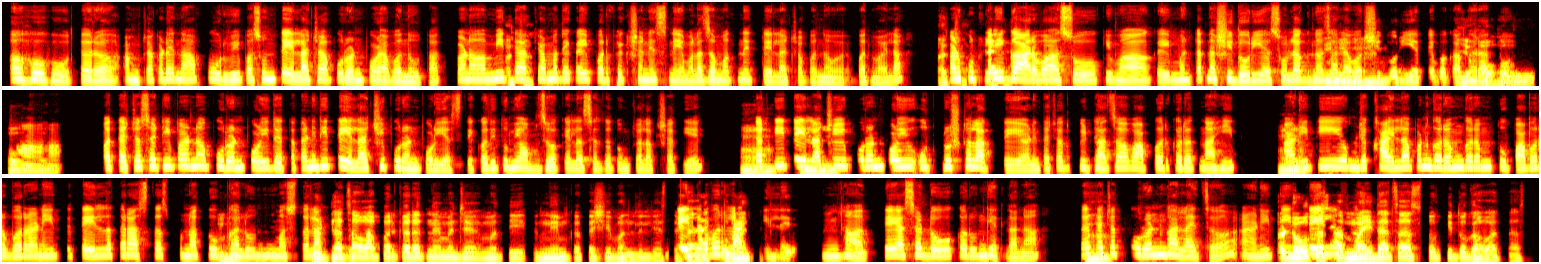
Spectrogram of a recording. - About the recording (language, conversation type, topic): Marathi, podcast, सणासाठी तुमच्या घरात नेहमी कोणते पदार्थ बनवतात?
- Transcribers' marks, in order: tapping; in English: "परफेक्शनिस्ट"; other background noise; static; in English: "ऑब्झर्व्ह"; distorted speech; in English: "डो"; in English: "डो"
